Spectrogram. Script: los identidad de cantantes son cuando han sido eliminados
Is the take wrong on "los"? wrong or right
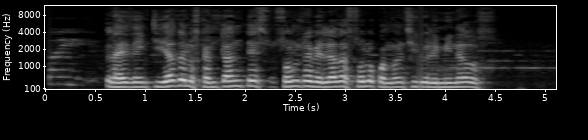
wrong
